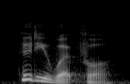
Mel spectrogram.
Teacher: when you ask people questions about themselves in English use a falling tone it sounds friendlier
